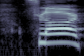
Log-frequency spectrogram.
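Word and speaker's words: flirt: के रूप में प्रोनंसिएशन आई का उच्चारण अ के रूप में इसका भी कॉमिनेशन होता है जब हम पढ़ते हैं आई आर का कॉम आई आर के कॉमिनेशन में आई को अ के रूप में पढ़ते हैं जैसे फ्लर्ट क्या है फ्लर्ट फिर ये है फर्स्ट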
